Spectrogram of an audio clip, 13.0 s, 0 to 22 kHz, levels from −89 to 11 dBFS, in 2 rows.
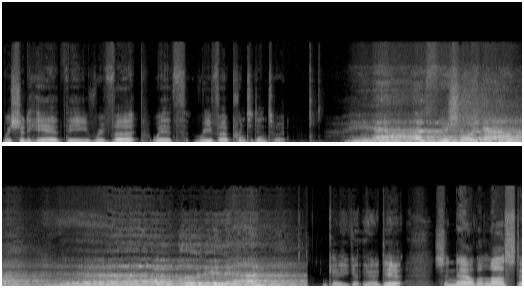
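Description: At 1.60 s there's a skip ahead: playback jumps straight past about half a second of audio and lands on what comes next with essentially no gap. That stretch got dropped, either in transit or by the jitter buffer throwing it out when it overflowed while later audio was already queued up. You hear it as an abrupt splice, with the sound before and after stitched together almost directly and a chunk simply gone.

Right after that, from about 1.69 s to 2.97 s, there's a jitter buffer speed-up. The buffer was sitting on more audio than it wanted, so the receiver trimmed out short pitch-period-sized slices over and over to pull the delay back down, around a tenth of a second in total. The result plays at roughly 109% speed with the pitch unchanged, so that passage comes across as a bit rushed.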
